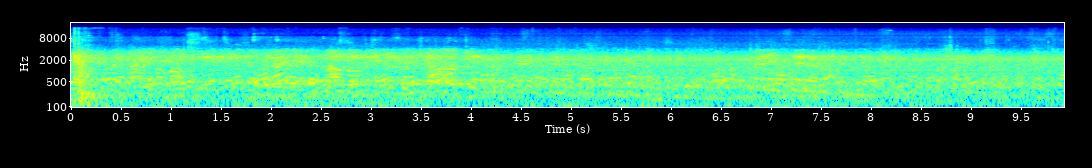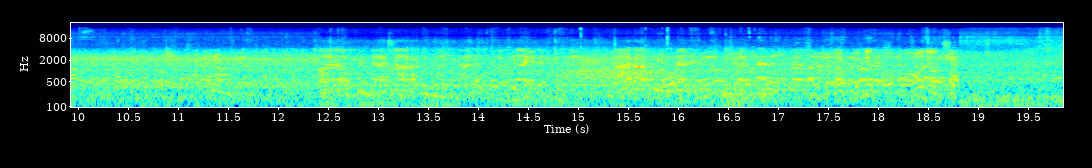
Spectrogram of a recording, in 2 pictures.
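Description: A crowd of men talks and murmurs outdoors close by.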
